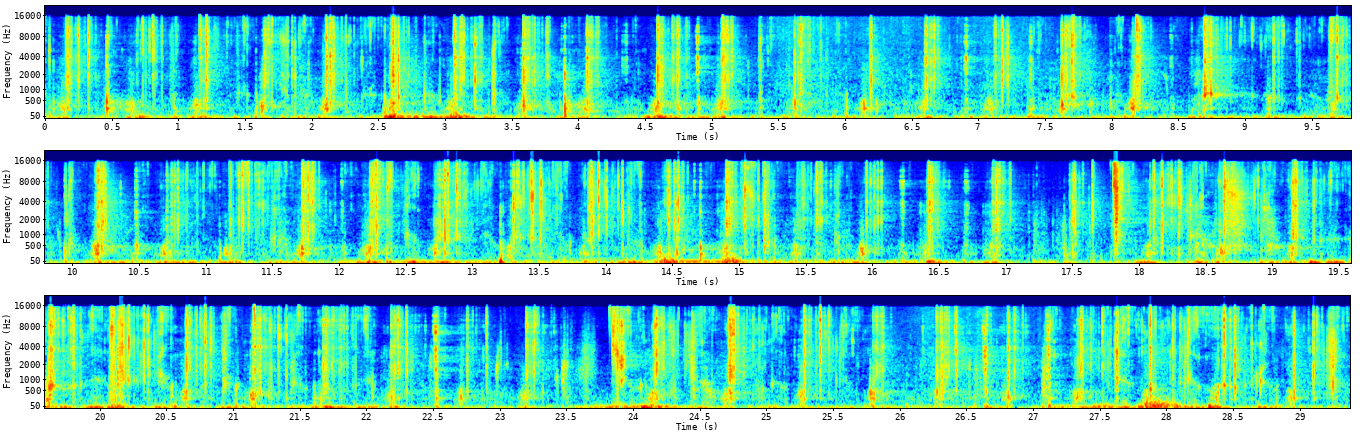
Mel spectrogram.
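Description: Close-miked chewing of raw, uncooked basmati rice: a dense, unbroken run of small, sharp crunches as the hard grains crack between the teeth.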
